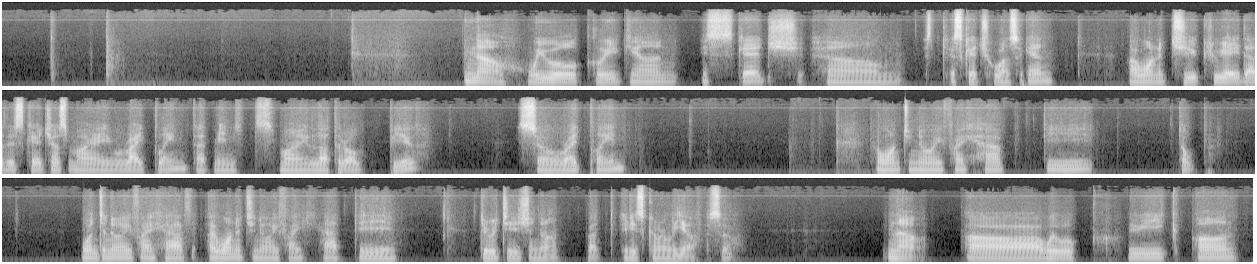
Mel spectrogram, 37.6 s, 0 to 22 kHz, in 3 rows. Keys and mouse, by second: 9.2 click, 17.4 click.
